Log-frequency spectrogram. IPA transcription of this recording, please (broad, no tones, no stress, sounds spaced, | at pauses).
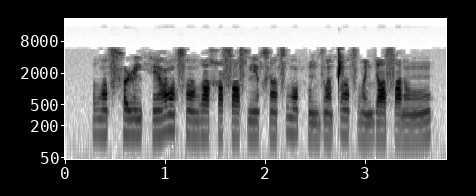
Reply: ðˤ ɛ̃ sˤ x ɯ ɭ ɛ̃ lʲ h ɛ̃ ʕ õ sˤ ẽ ðˤ e χ ɛ sˤ ɛ sˤ lʲ õ x ã sˤ ðˤ õ h õ ʎ lʲ ɛ̃ tˤ ɭ ã sˤ ðˤ ẽ ʎ e sˤ a ɾ õ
